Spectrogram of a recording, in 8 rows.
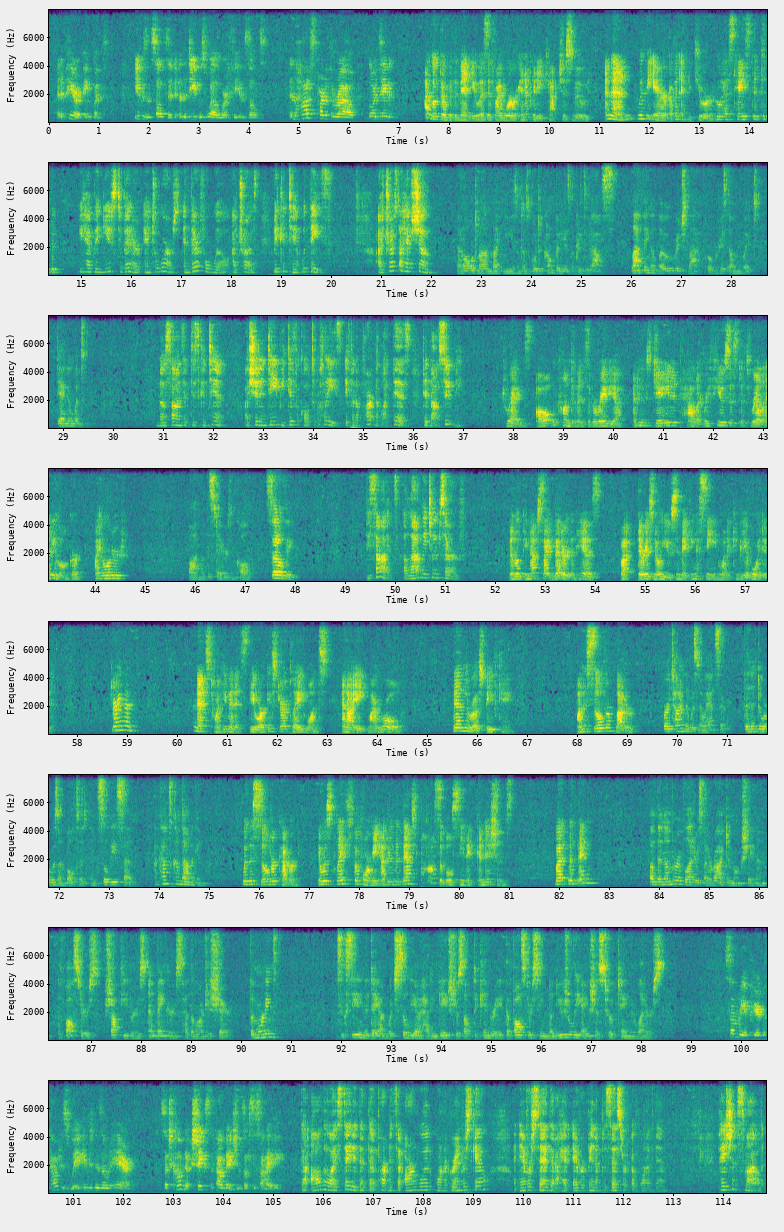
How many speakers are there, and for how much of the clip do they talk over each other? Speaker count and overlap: four, no overlap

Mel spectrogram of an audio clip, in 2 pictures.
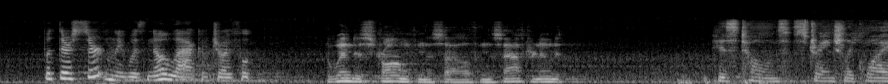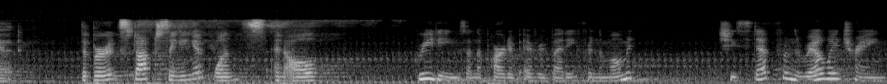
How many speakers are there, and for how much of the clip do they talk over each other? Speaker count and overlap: four, no overlap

